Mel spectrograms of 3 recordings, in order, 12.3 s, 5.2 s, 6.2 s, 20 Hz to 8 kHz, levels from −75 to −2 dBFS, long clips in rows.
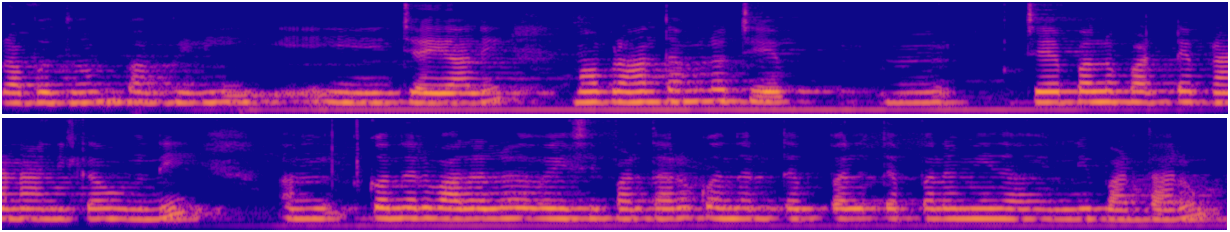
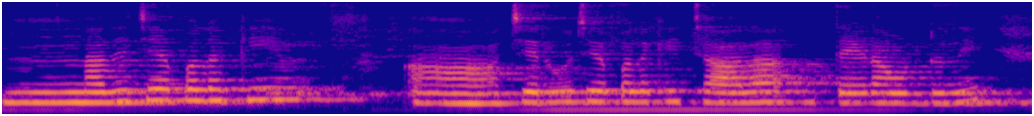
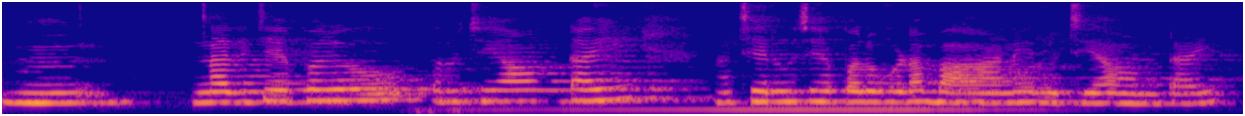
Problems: background sounds at intervals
